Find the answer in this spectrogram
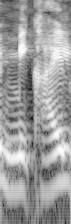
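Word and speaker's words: Mikhail: मिखाइल गोर्बचेव या Michelle गोर्बचेव, जैसा भी आपका प्रोनाउंसिएशन है।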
